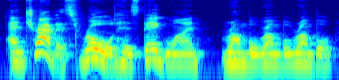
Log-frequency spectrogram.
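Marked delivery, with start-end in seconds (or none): none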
